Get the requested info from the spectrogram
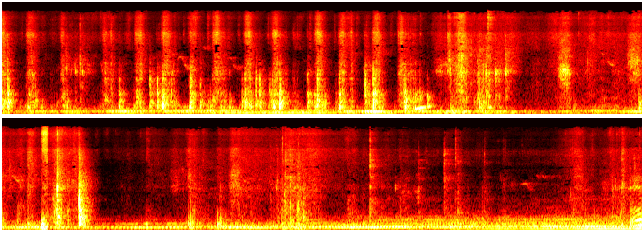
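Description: Hand work on motorcycle fittings: a rapid, irregular run of small clicks and knocks over the first six seconds, a single sharp knock a little past halfway, and scattered clicks after, over a steady low hum.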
